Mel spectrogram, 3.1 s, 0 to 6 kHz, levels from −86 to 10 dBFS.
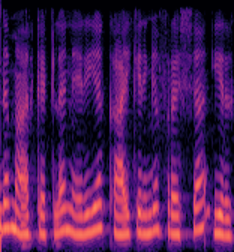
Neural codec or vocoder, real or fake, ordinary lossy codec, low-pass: none; real; AAC, 48 kbps; 5.4 kHz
